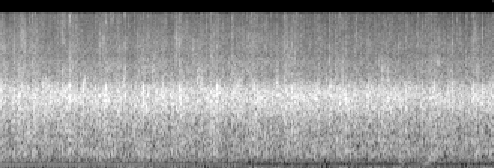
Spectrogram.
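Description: Large congregation applauding, a steady dense clapping that eases slightly near the end.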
